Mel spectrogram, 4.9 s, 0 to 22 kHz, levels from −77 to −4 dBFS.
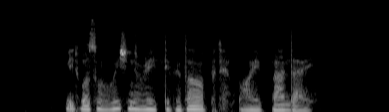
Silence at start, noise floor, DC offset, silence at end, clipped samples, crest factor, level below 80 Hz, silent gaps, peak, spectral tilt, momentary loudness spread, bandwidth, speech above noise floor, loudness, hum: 0.85 s; -82 dBFS; under 0.1%; 0.95 s; under 0.1%; 18 dB; -58 dBFS; none; -20 dBFS; -6.5 dB/octave; 12 LU; 11 kHz; 46 dB; -36 LUFS; none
